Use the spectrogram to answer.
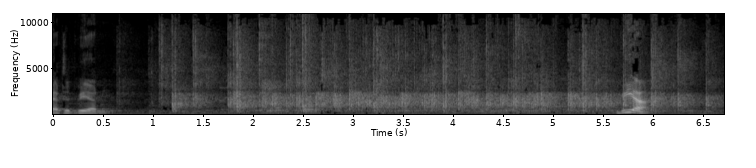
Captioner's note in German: Beifall AfD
